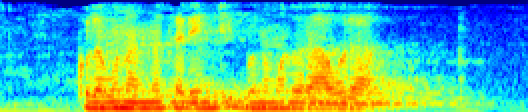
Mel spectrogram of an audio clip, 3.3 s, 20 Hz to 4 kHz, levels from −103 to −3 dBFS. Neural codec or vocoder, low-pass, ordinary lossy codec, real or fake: none; 3.6 kHz; MP3, 24 kbps; real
